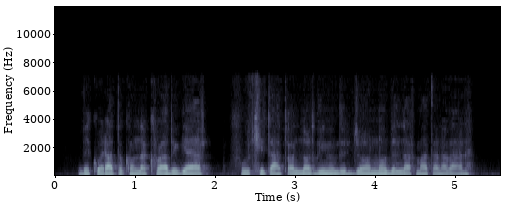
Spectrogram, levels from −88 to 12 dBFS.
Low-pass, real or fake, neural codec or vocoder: 7.2 kHz; fake; codec, 16 kHz, 1.1 kbps, Voila-Tokenizer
